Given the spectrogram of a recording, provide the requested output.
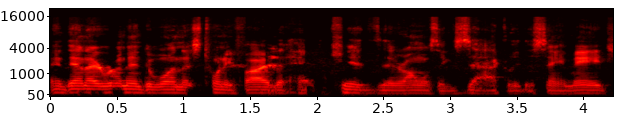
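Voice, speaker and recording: In a plain, everyday voice, a man speaks at a fairly quick pace with a fairly low pitch, fairly even intonation and hardly any pauses. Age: 60s. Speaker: video podcast host and lifestyle coach. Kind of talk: casual interview.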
